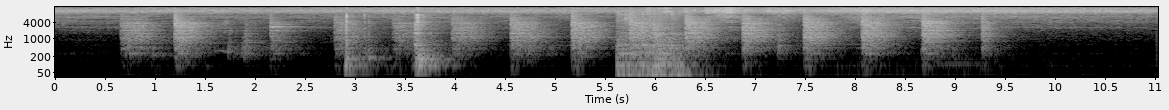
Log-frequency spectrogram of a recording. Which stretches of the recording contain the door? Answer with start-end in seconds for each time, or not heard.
2.9-3.9, 5.6-6.4.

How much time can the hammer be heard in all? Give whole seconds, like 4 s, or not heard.
9 s.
